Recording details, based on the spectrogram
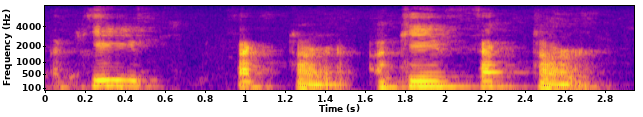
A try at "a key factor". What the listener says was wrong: Yeah, and it's not that emphasized. It's just a key factor.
